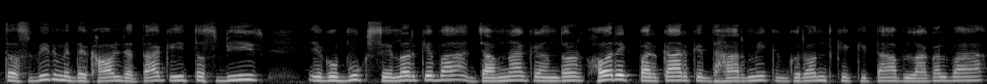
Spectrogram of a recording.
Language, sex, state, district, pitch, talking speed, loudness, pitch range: Bhojpuri, male, Uttar Pradesh, Deoria, 180 Hz, 145 wpm, -24 LUFS, 160-190 Hz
